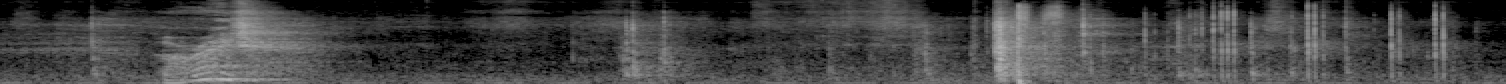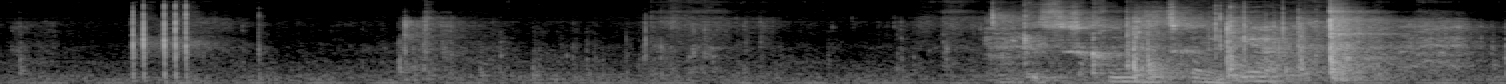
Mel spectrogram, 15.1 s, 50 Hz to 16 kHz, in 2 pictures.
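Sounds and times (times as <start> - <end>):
small clicks and scratches: 3.0 - 11.4.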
